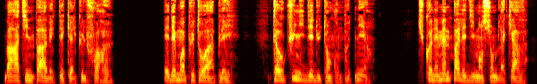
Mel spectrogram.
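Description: A man voicing a brash, foul-mouthed teenage girl who shouts and rants in a high, raised voice. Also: sing-song, quick pace, husky, no room sound, clean studio sound. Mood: shaky defiance. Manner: shouting, loud and pushy.

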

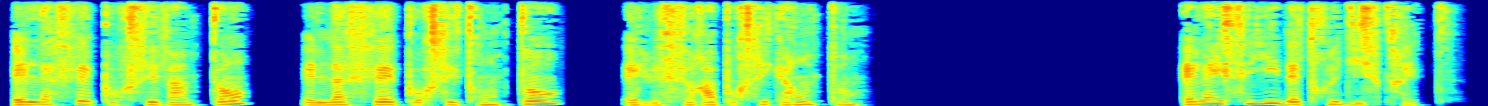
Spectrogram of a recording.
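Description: A woman reading a novel aloud as an audiobook narrator, calm and measured, recorded on a close studio microphone. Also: medium pitch, slightly rough, no echo. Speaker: audiobook reader.

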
